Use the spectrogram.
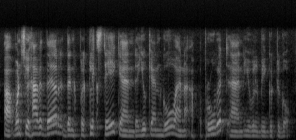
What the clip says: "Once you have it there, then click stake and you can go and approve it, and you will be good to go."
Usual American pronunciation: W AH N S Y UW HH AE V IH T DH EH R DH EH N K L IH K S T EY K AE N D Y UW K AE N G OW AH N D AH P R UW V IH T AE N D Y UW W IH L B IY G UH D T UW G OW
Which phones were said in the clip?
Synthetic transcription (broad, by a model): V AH N S Y UW HH AE V IH T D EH R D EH N K L IH K S T EY K AE N D Y UW K AE N G OW AH N D AH P R UW V IH T AE N D Y UW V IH L B IY G UH D T UW G OW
